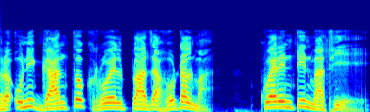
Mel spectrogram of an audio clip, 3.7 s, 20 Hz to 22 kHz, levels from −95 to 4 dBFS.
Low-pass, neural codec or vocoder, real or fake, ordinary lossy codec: 7.2 kHz; none; real; none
